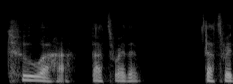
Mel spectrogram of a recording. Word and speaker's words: Tuatha: people use their irish but please don't say tu aha or tuata it's tu aha that's where the that's where the emphasis is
